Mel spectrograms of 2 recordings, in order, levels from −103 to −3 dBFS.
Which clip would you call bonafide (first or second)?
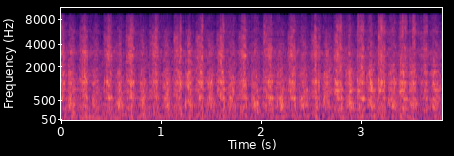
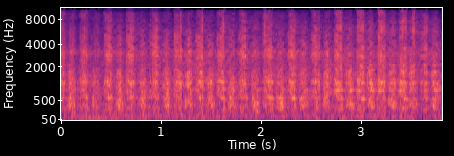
second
